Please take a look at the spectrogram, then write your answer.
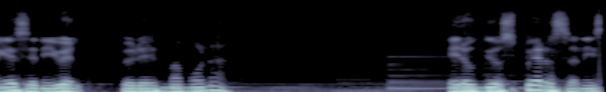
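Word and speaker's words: μαμωνᾶ: Bueno, es una palabra en griego, en realidad se pronuncia mamoná y mamoná era el Dios de las de las riquezas, algo en que se podía confiar.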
